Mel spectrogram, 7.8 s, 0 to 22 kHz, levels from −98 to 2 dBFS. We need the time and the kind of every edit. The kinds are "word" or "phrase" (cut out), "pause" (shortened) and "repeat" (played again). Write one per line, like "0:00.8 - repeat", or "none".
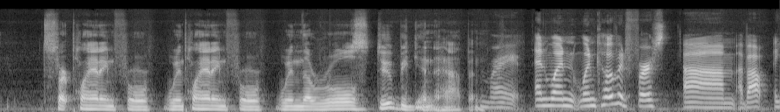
0:01.8 - repeat
0:05.2 - pause
0:06.8 - word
